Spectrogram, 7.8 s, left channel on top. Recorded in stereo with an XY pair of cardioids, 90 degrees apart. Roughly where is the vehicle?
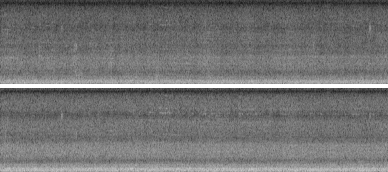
Ahead right.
